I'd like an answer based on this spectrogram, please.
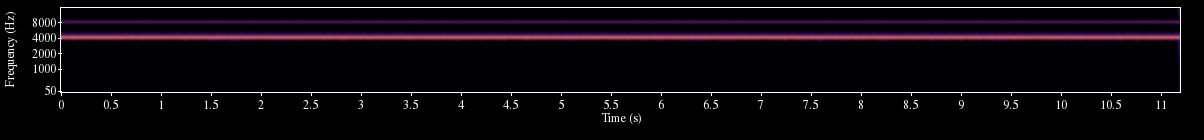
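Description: A steady high-pitched whistle-like tone holds without change throughout; a simulation of ringing-type tinnitus.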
